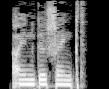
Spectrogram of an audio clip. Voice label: "eingeschränkt", German; adjectives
